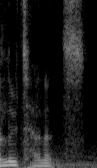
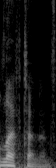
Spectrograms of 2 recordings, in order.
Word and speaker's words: lieutenants: new Mission from him hunting the lieutenants or left tenants depending on how you pronounce it also that light's horrible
